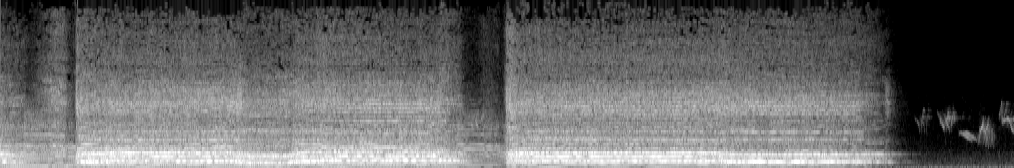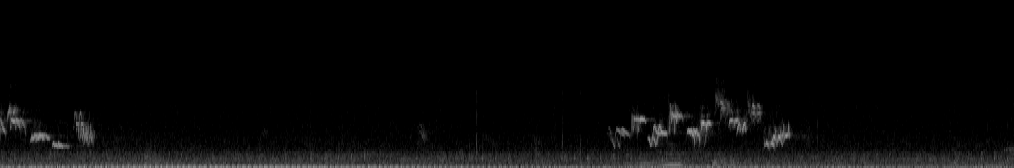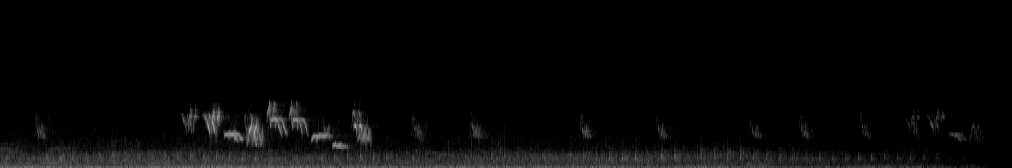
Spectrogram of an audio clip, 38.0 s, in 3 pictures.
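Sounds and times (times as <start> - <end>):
low steady hum: 0.0 - 27.6
high bird chirp: 11.4 - 13.9, 20.4 - 22.6, 27.7 - 30.0
birds twittering: 11.4 - 14.0, 20.3 - 22.8, 27.6 - 31.5.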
